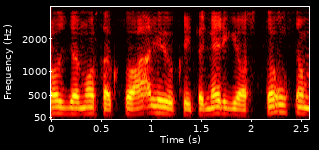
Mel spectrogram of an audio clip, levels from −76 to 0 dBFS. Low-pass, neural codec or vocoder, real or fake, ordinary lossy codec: 3.6 kHz; codec, 16 kHz, 4.8 kbps, FACodec; fake; AAC, 32 kbps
